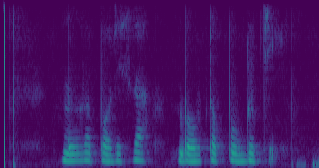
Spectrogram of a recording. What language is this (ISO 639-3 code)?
ori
